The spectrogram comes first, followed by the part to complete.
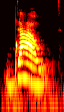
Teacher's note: E para pronunciar, não esqueça que o B, ele deve sempre ser mudo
